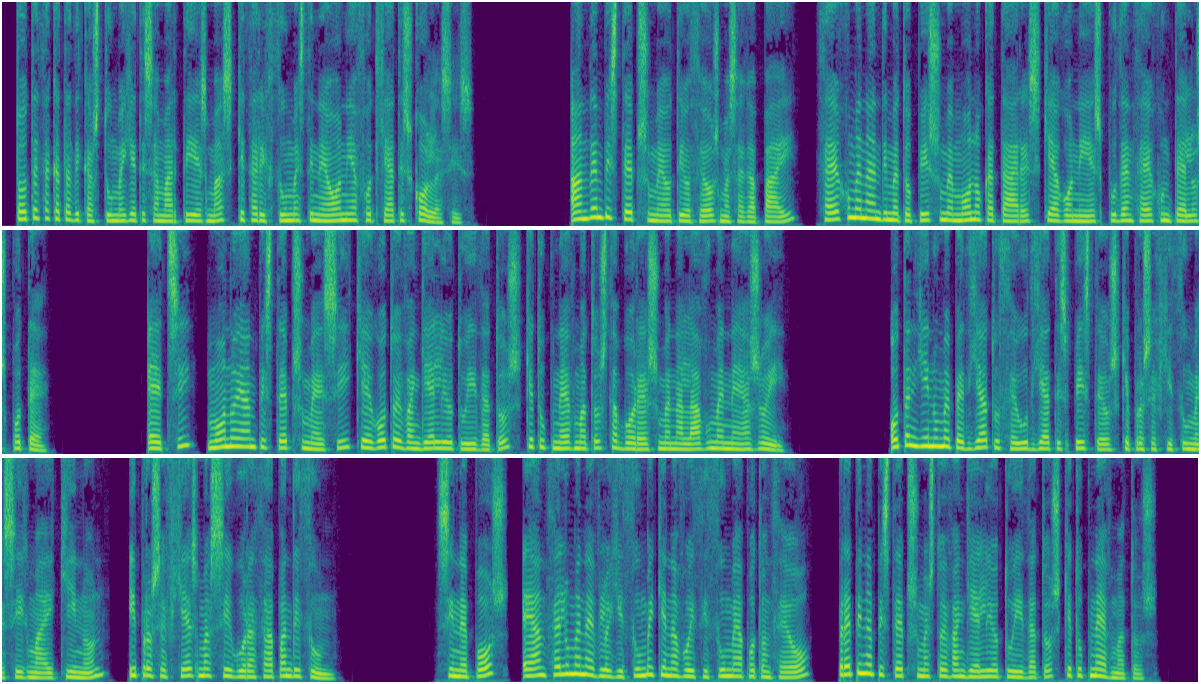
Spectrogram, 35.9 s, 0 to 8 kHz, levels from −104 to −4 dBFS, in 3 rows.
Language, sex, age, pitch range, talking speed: Greek, female, 20-39, 200-245 Hz, 160 wpm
